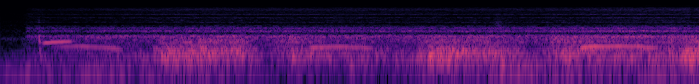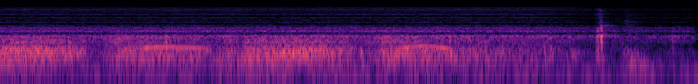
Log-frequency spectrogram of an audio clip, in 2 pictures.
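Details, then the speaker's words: Asthma attack with airway inflammation and tachypnea: rapid, noisy breaths each carrying a high-pitched, whistle-like musical tone from narrowed airways; high-pitched wheezing. "h is for high pitched wheezing probably the most classic sign of an asthma attack it sounds like a whistle due to that inflammation causing narrow airways sounding a lot like this"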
